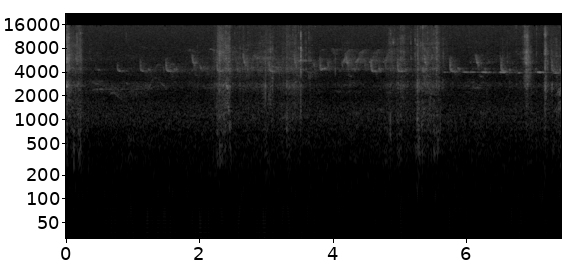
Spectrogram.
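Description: Small songbirds chirping in the trees, a steady string of short high notes, with a short held whistle near the end. A few brief swishes, about two seconds apart, come from a jacket rustling as the arms are swung.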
